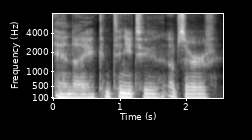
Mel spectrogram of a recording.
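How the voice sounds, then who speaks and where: A man narrating a guided body scan meditation in a gentle, unhurried, instructive manner. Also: medium pitch, level tone.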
